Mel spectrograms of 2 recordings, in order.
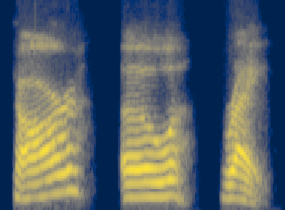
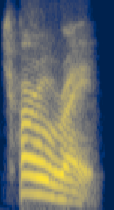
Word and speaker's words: charoite: I don't know if there are AI voices or whatnot, but they all say that this is stone is pronounced char o right. So charite. If I say it wrong, please forgive me cuz uh I'm trying to figure it out.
